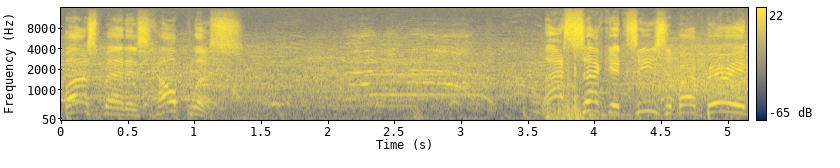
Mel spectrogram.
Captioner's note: applause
